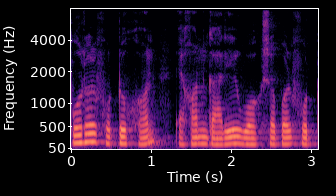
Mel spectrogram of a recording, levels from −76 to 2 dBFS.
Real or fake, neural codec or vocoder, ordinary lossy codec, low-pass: real; none; none; none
